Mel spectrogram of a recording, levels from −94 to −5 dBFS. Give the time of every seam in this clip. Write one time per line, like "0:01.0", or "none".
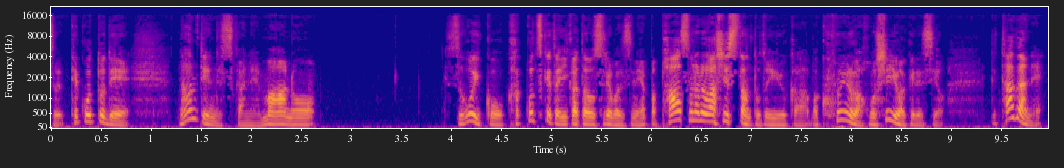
none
